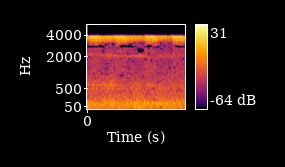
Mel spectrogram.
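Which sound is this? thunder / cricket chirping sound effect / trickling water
cricket chirping sound effect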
